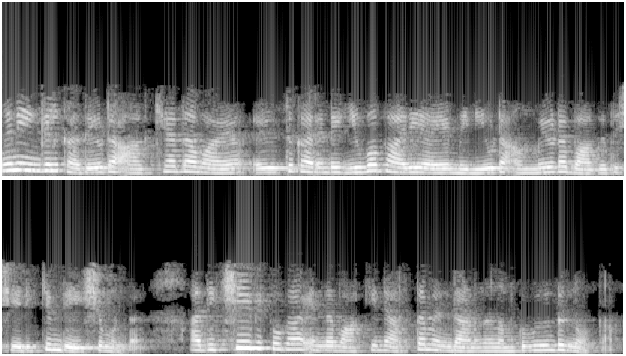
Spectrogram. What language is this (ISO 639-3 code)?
mal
